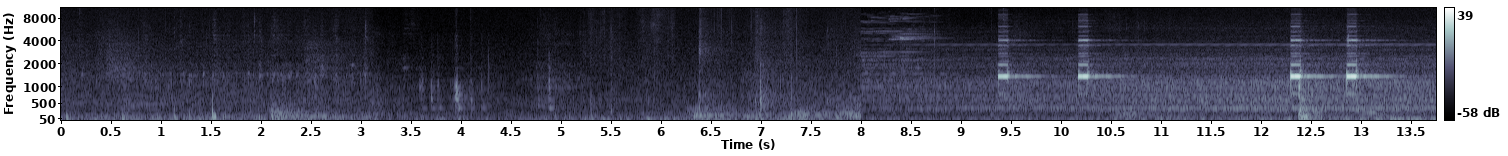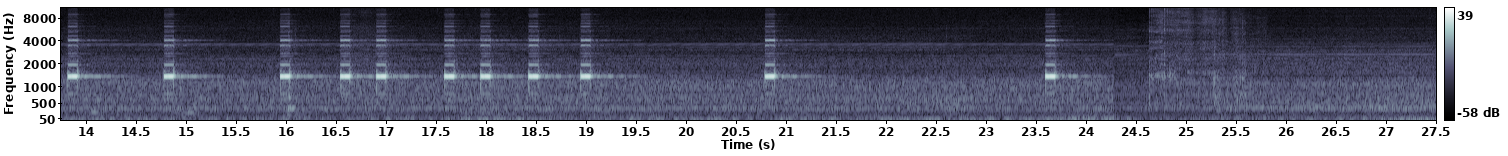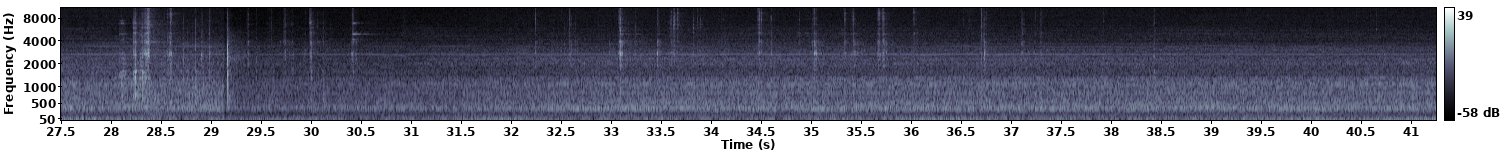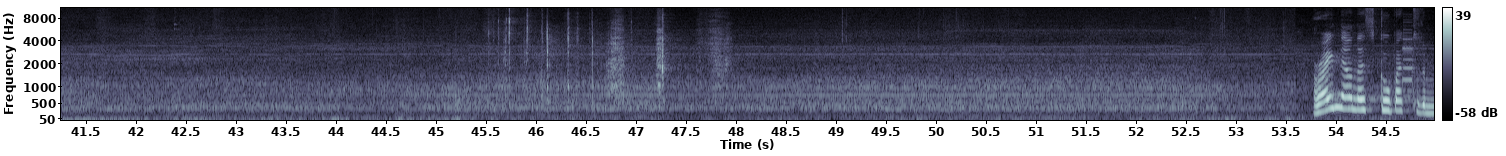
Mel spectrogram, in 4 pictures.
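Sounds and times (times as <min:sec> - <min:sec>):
cooling fans humming: 0:00.0 - 0:54.9
short electronic beeps: 0:12.3 - 0:15.4, 0:16.0 - 0:19.4, 0:23.6 - 0:24.2.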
